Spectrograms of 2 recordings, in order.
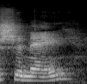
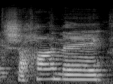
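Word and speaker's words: Shahnae: My middle name is Chenet. Like just Chenet. A lot of people see the way it's spelled and they're like shahane shahana. And I'm just like it's just chenet.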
